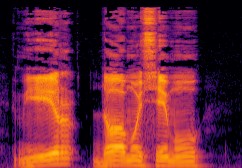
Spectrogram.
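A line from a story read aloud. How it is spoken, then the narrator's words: Deep booming voice. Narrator (Russian): Кузьмин забасил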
